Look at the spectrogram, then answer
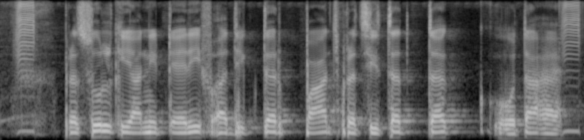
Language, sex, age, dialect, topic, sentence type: Hindi, male, 18-24, Kanauji Braj Bhasha, banking, statement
